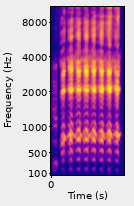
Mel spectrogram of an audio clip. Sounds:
livestock, Animal

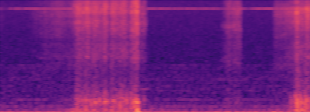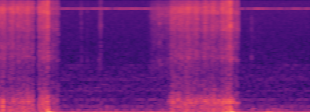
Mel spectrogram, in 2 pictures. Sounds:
home sounds

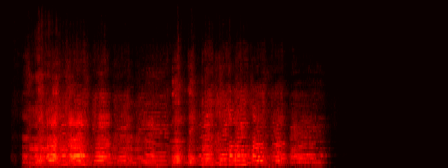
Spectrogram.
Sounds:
Laughter, Human voice

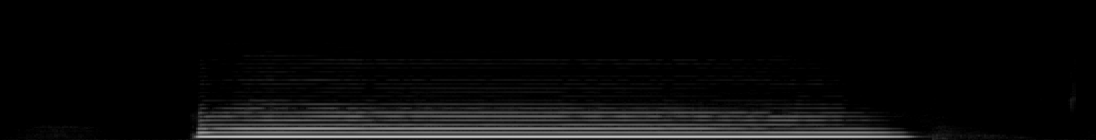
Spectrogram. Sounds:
Musical instrument, Music, woodwind instrument

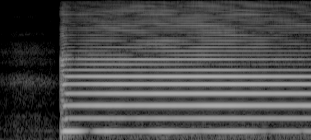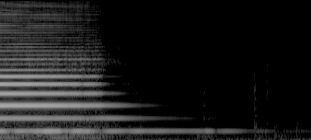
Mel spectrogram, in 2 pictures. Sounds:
Bowed string instrument, Musical instrument, Music

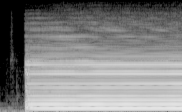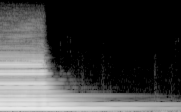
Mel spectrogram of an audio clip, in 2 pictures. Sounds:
Music, Bowed string instrument, Musical instrument

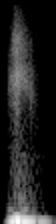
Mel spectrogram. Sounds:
swoosh

